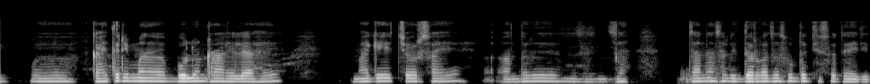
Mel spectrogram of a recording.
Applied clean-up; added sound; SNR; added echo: none; none; none; none.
